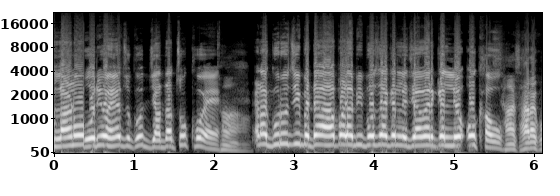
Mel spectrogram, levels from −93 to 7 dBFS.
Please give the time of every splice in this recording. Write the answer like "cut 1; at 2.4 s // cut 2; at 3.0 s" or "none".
none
